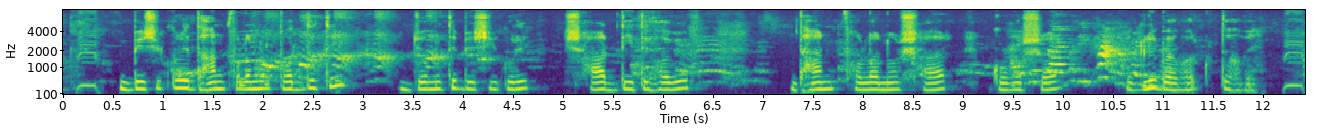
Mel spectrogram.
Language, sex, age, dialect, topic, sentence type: Bengali, female, 18-24, Rajbangshi, agriculture, question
